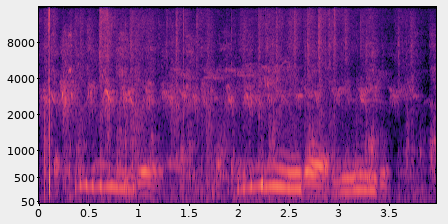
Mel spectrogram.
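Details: A native (desi) domestic pigeon gives low, throaty, rolling coos in two drawn-out bursts.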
